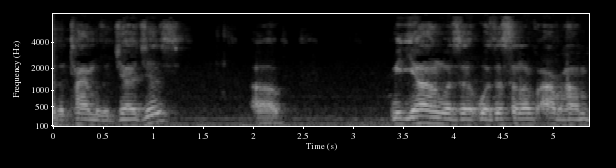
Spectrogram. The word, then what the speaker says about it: Midian: How you pronounce this? Sons of Midian. Yep, Midian.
